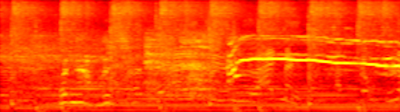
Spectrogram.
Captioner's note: girlfriend screaming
